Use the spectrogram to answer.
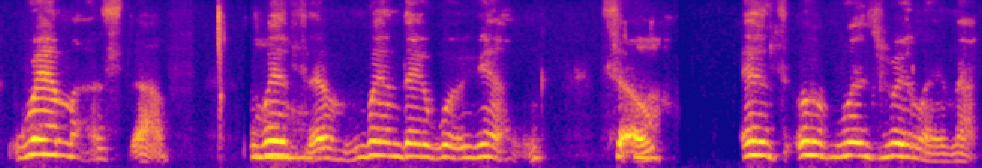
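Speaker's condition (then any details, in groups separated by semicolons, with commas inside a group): ALS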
